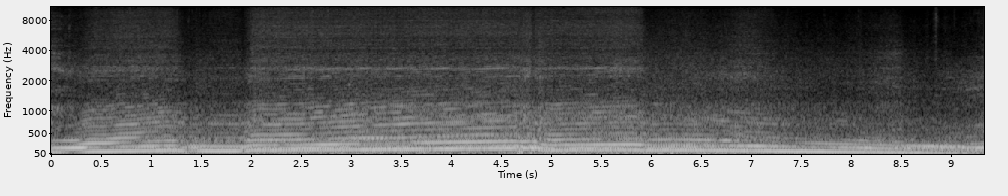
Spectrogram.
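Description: Car engine heard from inside the cabin during an autocross run, revving up and down. The pitch climbs, breaks off briefly about a second and a half in, climbs again, then falls away through the second half as the car slows.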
